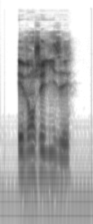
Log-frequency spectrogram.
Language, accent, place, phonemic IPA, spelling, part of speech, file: French, France, Lyon, /e.vɑ̃.ʒe.li.ze/, évangéliser, verb, LL-Q150 (fra)-évangéliser.wav
- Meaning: to evangelise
